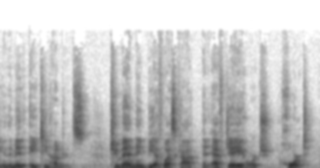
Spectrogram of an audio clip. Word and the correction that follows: Hort: F.J.A. Hort, H-O-R-T. I don't know why I said that wrong.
